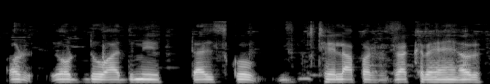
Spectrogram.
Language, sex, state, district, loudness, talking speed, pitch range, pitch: Hindi, male, Bihar, Vaishali, -17 LUFS, 160 wpm, 115-160 Hz, 115 Hz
